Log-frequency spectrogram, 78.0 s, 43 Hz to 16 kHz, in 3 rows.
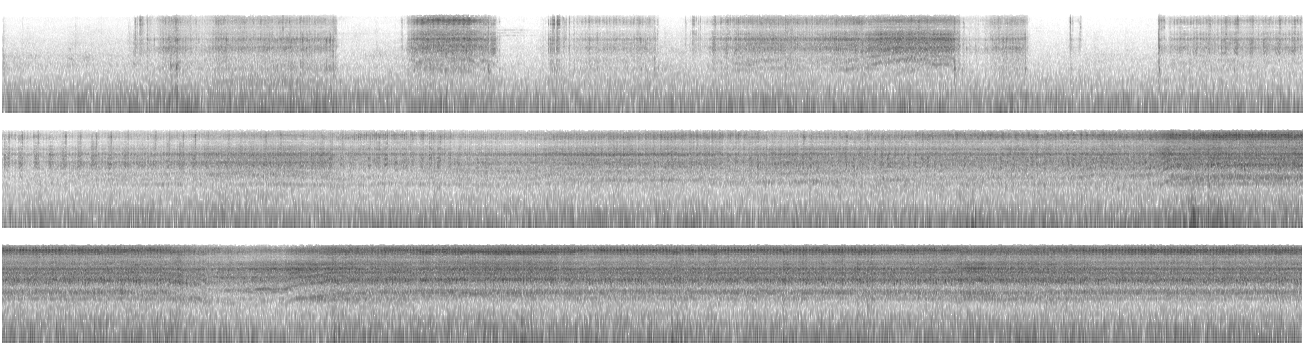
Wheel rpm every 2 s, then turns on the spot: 0, 10, 30, 10, 60, 10, 20, 40, 60, 30, 0, 20, 30, 30, 30, 50, 50, 50, 60, 70, 70, 70, 80, 80, 120, 160, 160, 140, 100, 160, 160, 160, 160, 160, 160, 160, 160, 160, 160.
2-6 18-20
